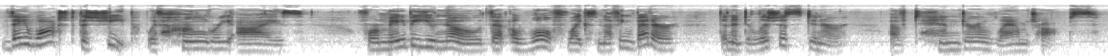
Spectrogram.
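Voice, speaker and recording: A woman reading a children's story aloud in an expressive, scripted style with dramatic, deliberate phrasing. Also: on the low side, low-quality recording. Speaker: storybook reader.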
